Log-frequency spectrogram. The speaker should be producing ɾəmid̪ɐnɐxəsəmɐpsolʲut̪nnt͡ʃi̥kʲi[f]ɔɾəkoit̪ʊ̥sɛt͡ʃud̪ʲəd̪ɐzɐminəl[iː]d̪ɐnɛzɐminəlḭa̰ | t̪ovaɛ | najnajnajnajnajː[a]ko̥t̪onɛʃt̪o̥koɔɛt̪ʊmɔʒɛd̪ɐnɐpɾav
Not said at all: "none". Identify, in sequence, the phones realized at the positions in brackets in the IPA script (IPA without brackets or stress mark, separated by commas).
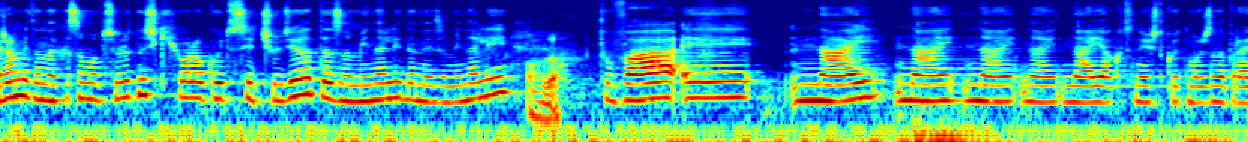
x, i, a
